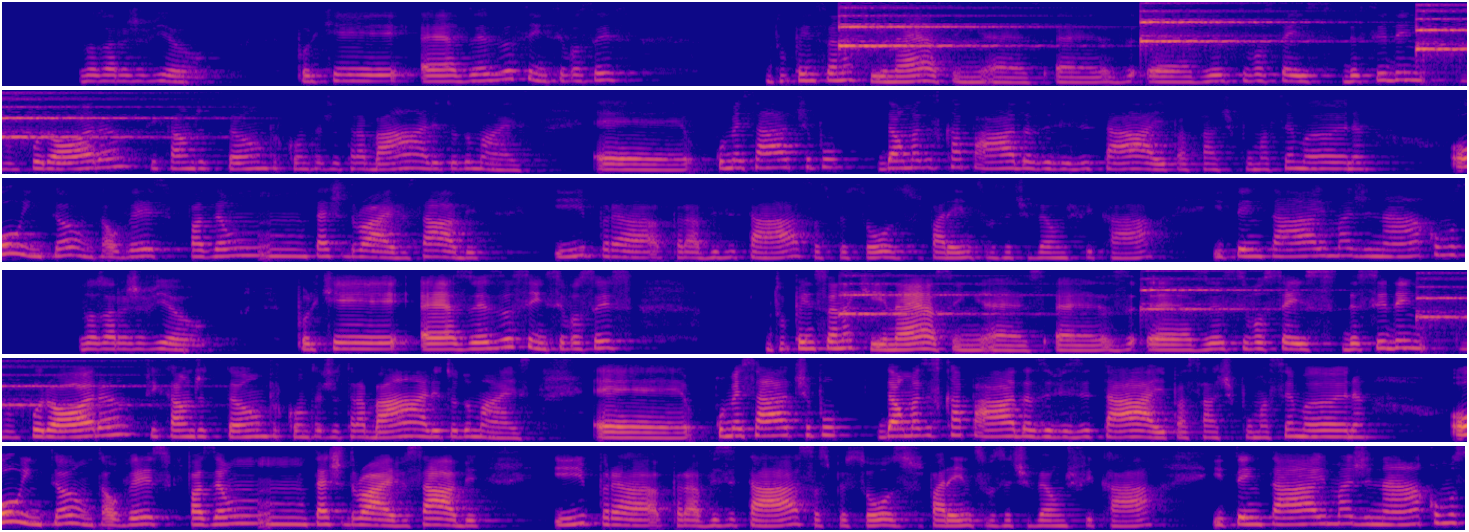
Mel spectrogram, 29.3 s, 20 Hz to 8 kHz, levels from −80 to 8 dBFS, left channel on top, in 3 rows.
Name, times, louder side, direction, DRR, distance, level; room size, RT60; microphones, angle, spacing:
voice 1, 0.5-1.4 2.0-4.2 5.1-18.9 19.4-23.0 23.2-29.2, right 5 dB, 60° right, 0.4 m, -35 dB
sound 1, 5.6-6.9 7.6-8.7 9.4-10.9, left 8 dB, 70° left, 1.3 m, -32 dB
17.0 x 12.0 x 2.4 m
head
